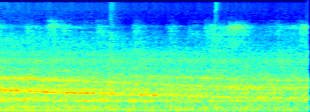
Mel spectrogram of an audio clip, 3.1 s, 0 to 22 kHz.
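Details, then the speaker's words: Fully rebuilt Bridgeport milling machine, spindle in reverse up to 2500 RPM then slowing toward 1100 RPM, quill engaged: smooth clean whine falling evenly in pitch, no rumble, knock or grinding; normal spindle running. "Okay, reverse now. Just as quiet in reverse. All the way up to 2500."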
